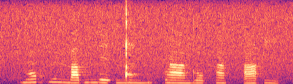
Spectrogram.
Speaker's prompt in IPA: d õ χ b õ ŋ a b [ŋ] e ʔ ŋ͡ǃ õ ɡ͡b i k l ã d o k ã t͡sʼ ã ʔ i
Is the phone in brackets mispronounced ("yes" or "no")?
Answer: no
